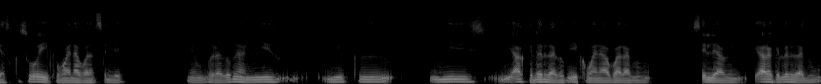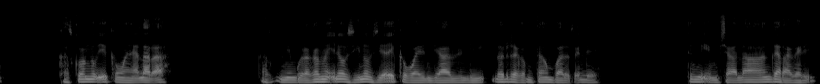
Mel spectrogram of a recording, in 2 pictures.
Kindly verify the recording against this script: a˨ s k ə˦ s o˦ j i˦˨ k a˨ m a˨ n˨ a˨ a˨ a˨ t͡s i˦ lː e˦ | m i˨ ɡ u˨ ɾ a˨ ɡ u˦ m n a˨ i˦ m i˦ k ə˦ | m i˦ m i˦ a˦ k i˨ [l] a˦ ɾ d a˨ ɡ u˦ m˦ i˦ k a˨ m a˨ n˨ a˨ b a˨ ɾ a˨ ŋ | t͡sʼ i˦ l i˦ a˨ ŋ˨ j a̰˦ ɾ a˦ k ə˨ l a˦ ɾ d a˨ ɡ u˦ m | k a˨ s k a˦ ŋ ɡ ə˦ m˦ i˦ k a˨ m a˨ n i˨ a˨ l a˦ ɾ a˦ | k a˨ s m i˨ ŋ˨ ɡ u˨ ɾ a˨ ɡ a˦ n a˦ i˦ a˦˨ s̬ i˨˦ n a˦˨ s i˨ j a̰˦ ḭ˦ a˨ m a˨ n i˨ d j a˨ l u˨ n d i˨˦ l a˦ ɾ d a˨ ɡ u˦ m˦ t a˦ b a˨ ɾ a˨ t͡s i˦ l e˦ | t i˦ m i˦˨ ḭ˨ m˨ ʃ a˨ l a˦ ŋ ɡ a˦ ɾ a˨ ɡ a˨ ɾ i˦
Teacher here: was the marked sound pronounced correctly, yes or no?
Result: yes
